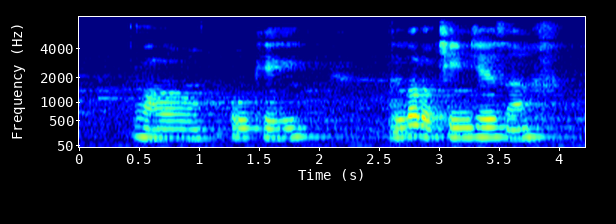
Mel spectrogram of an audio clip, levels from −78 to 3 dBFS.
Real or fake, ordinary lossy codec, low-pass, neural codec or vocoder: real; none; 7.2 kHz; none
